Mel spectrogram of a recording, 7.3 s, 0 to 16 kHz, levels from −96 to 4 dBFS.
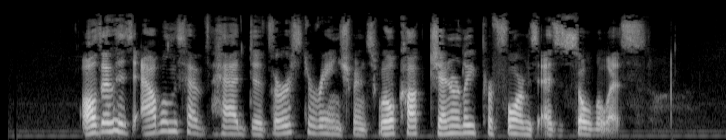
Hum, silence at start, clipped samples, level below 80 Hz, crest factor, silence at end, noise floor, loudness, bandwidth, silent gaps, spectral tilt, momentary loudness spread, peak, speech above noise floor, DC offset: none; 0.8 s; under 0.1%; -80 dBFS; 22 dB; 0.85 s; -66 dBFS; -23 LUFS; 11 kHz; none; -4 dB/octave; 11 LU; -2 dBFS; 43 dB; under 0.1%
